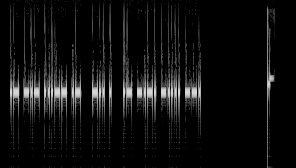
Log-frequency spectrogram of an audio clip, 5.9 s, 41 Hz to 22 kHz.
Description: Morse code, heard as a keyed tone, about 36 wpm, 700 Hz. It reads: AK3A DE AC6G
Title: USA Callsign DE Callsign - 4 Characters - 35wpm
